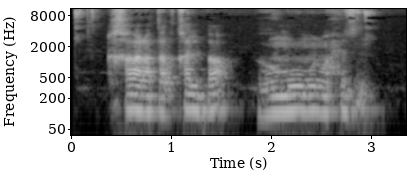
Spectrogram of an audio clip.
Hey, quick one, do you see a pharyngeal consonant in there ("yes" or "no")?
yes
